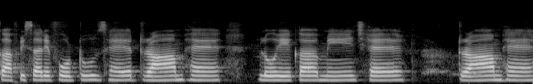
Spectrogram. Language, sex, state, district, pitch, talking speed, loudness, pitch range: Hindi, female, Punjab, Pathankot, 200 Hz, 135 wpm, -17 LUFS, 195-205 Hz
